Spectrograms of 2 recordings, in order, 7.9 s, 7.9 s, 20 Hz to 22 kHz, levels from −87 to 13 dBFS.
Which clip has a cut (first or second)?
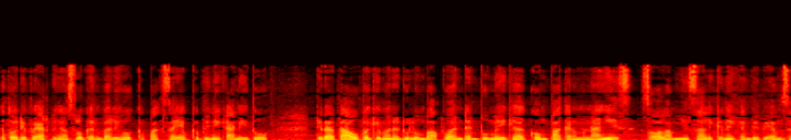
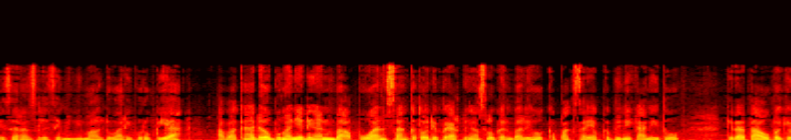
second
